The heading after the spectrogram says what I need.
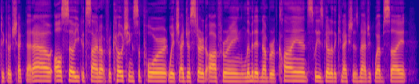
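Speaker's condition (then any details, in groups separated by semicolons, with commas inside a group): No condition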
